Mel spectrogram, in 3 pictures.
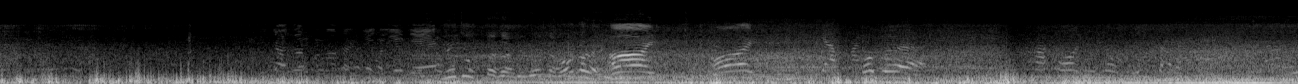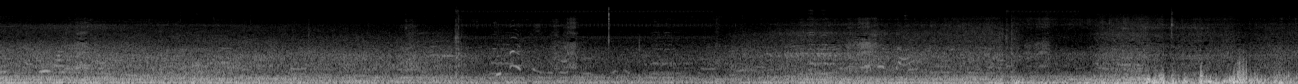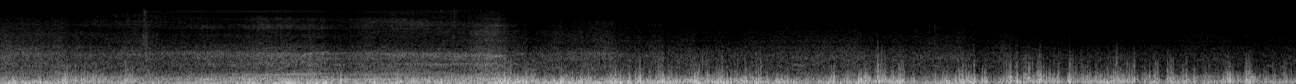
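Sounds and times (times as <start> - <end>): people's voices in background: 0.0 - 31.2
wind rumbling on microphone: 0.0 - 38.9.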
